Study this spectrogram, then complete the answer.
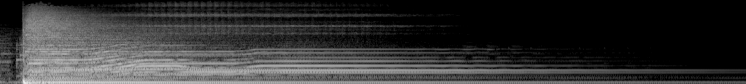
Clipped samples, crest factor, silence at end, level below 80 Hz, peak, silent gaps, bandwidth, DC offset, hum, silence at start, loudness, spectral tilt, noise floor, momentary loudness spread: under 0.1%; 18 dB; 1.4 s; -26 dBFS; 0 dBFS; none; 19.5 kHz; under 0.1%; 60 Hz at -55 dBFS; 0 s; -17 LUFS; -4 dB/octave; -48 dBFS; 23 LU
